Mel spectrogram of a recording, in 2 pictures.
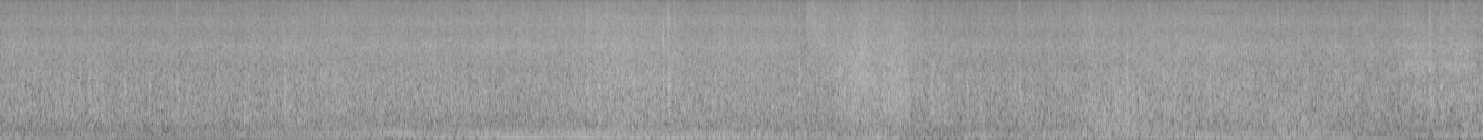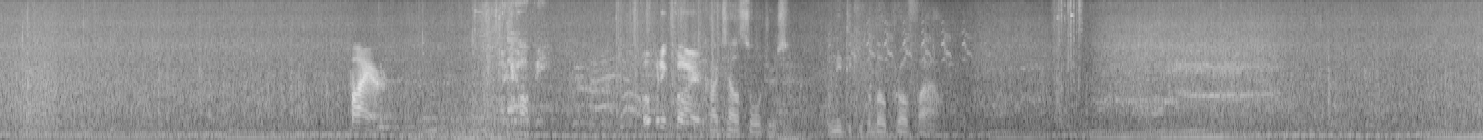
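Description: A van engine hums steadily as the van drives along.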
